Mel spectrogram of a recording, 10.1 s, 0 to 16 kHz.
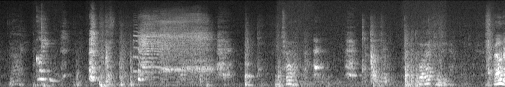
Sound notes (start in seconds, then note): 2.6 door creaks; 2.6 sobs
